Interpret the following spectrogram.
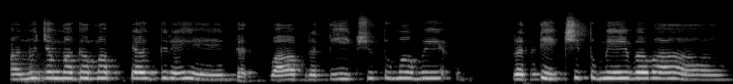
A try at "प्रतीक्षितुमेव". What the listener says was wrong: Pratikshitum. If you hold the T longer, you will get it.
